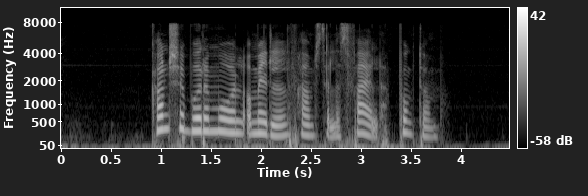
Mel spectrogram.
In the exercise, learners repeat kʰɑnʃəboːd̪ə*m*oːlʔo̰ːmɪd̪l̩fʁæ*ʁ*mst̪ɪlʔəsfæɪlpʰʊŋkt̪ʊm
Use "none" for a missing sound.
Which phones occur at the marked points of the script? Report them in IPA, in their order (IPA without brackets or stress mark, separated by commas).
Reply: m, none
